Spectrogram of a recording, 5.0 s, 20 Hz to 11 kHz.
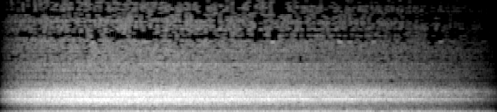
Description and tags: Gust of Wind 6
Processed wind noise.
I slowed it down in Audacity.
60009, air, ambience, ambient, blow, gust, nature, wind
